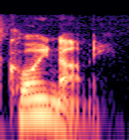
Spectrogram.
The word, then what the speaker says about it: Koi Nami: We have, what would you pronounce that? Koi Nami? Yes, Koi Nami.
